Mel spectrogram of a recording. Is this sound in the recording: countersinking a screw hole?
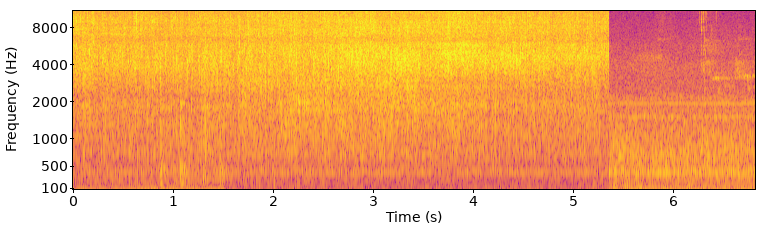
no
